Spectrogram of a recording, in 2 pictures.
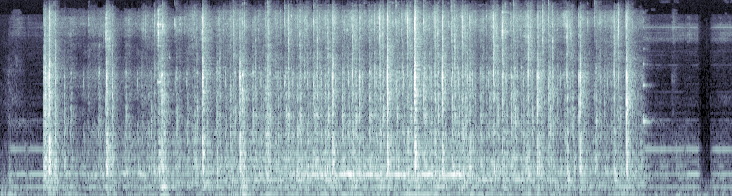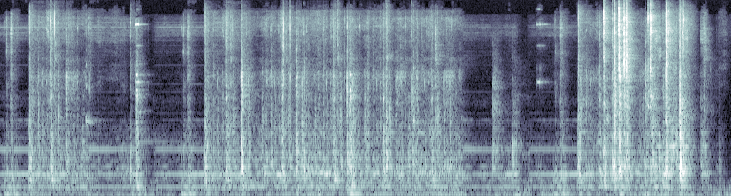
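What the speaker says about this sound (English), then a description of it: "Now I'll go to that last edge that hasn't been stitched and just follow my previous top stitchings for the connector." A sewing machine runs in several long, close bursts of rapid mechanical whirring, top stitching the edge of a sling bag's connector, with pauses between runs and no talking.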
